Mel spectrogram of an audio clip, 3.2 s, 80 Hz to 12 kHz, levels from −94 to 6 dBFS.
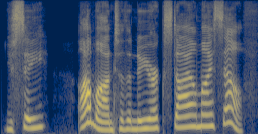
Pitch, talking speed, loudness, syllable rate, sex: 245 Hz, 165 wpm, -17 LUFS, 4.3 syllables/s, female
